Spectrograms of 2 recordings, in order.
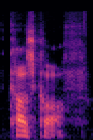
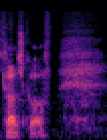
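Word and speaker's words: Koskoff: was Michael and Jacob uh kozkoff I think it's how you say it cosgoff and they uh so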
